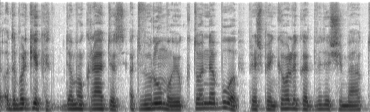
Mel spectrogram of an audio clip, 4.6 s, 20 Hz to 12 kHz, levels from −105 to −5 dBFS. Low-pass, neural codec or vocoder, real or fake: 10.8 kHz; none; real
